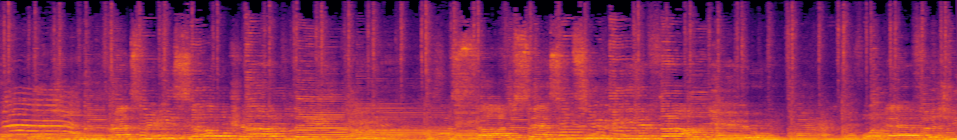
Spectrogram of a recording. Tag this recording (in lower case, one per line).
music
speech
